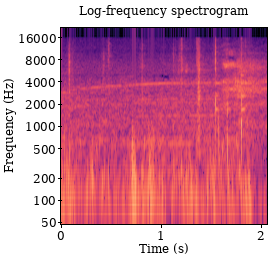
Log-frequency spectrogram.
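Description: Footsteps on paved ground coming close, with a series of sharp knocks and clunks as a pair of 8 kg kettlebells is carried and lowered to the ground, the loudest about a third of the way in. A steady low outdoor hum lies underneath.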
